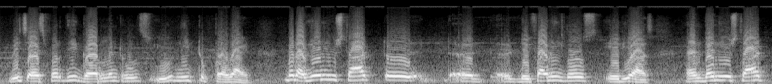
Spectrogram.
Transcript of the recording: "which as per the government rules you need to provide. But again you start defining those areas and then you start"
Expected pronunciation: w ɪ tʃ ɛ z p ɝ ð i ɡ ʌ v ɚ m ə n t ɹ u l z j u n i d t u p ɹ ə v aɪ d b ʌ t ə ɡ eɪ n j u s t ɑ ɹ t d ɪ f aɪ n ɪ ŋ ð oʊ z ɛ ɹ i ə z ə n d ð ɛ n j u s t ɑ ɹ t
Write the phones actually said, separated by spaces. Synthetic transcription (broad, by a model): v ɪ tʃ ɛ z f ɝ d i ɡ ʌ v ɚ m ə n t ɹ u l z j u n i d t u p ɹ ə v aɪ d b ʌ t ə ɡ eɪ n j u s t ɑ ɹ t d ɪ f aɪ n ɪ ŋ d oʊ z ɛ ɹ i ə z ə n d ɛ n j u s t ɑ ɹ t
